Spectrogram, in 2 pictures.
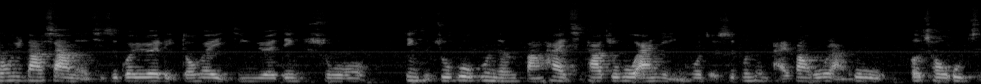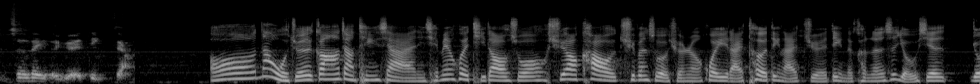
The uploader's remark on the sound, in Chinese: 這集是用團隊還在遠距工作時所錄製，音質音量都有些不穩定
